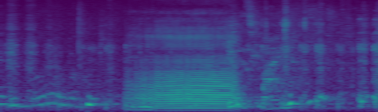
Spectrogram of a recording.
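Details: Sleeping Labrador puppy snoring loudly, first mistaken for a passing motorcycle; loud rattling, fluttering one-second snore amid quieter breathing and nearby voices; owners joke she sounds clogged up.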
